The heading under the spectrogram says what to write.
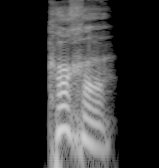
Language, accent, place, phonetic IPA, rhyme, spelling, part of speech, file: German, Germany, Berlin, [ˈkɔxə], -ɔxə, Koche, noun, De-Koche.ogg
- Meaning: dative singular of Koch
